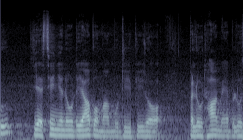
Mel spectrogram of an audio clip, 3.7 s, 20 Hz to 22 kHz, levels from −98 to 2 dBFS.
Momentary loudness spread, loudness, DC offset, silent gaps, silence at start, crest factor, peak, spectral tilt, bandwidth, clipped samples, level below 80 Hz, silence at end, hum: 9 LU; -33 LUFS; under 0.1%; none; 0 s; 16 dB; -16 dBFS; -8 dB/octave; 13.5 kHz; under 0.1%; -54 dBFS; 0 s; none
